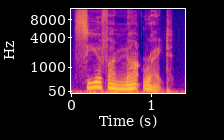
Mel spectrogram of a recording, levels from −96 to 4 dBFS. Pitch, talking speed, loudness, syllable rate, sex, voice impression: 120 Hz, 210 wpm, -15 LUFS, 4.0 syllables/s, male, masculine, adult-like, tensed, clear, cool, intellectual, reassuring, slightly wild, kind, slightly modest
